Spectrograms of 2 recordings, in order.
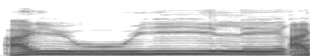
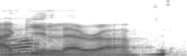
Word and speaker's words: Aguilera: This Christmas von Christina, ach je, Aguilera. – Aguilera. Ah, Aguilera. Ah, habe ich ja fast richtig ausgesprochen.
